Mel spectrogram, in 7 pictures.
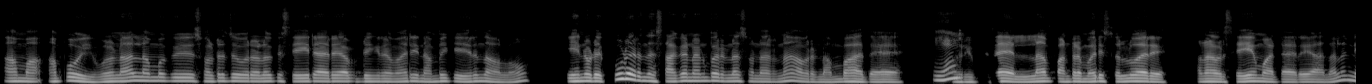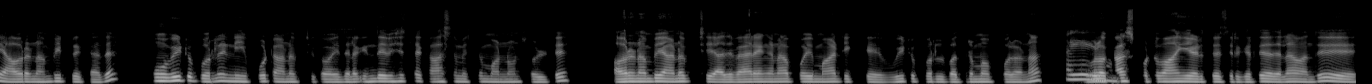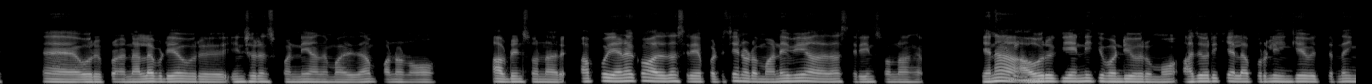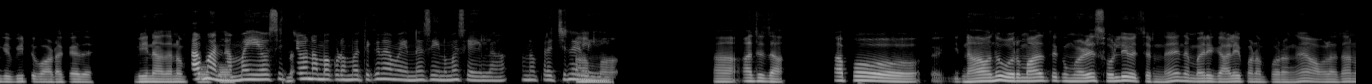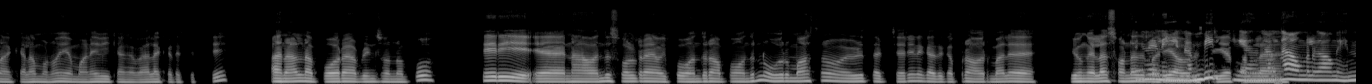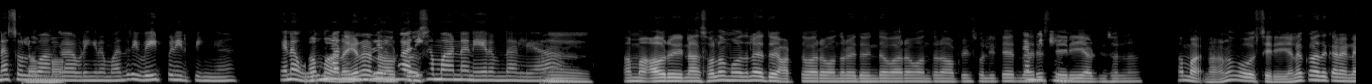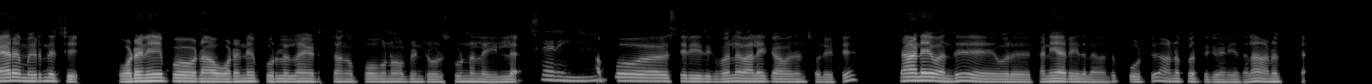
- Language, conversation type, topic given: Tamil, podcast, நண்பர் மீது வைத்த நம்பிக்கை குலைந்தபோது நீங்கள் என்ன செய்தீர்கள்?
- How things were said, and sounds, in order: other background noise; in English: "இன்சூரன்ஸ்"; other noise; in English: "வெயிட்"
